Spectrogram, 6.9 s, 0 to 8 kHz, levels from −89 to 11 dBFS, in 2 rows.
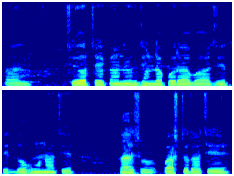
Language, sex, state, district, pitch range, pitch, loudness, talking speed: Halbi, male, Chhattisgarh, Bastar, 115-130 Hz, 120 Hz, -38 LUFS, 130 wpm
